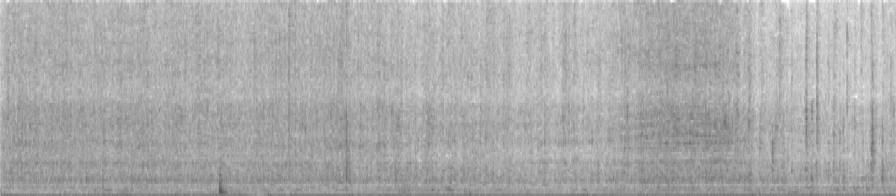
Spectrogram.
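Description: Onion-tomato masala sizzling in oil in a metal kadhai as a spoon stirs it, with a few light ticks of the spoon. Near the end, boiled peas and potatoes in their cooking water are poured in, splashing into the pan.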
